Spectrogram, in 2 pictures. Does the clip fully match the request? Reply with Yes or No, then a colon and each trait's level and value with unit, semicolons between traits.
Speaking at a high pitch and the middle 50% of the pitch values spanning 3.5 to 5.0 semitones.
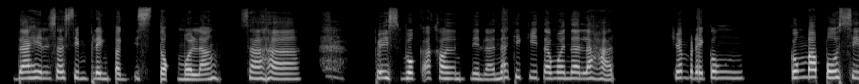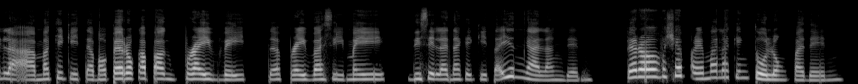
Yes: very high, 260 Hz; average, 4.1 semitones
